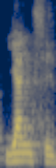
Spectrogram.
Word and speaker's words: Yangtze: Yangtze.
